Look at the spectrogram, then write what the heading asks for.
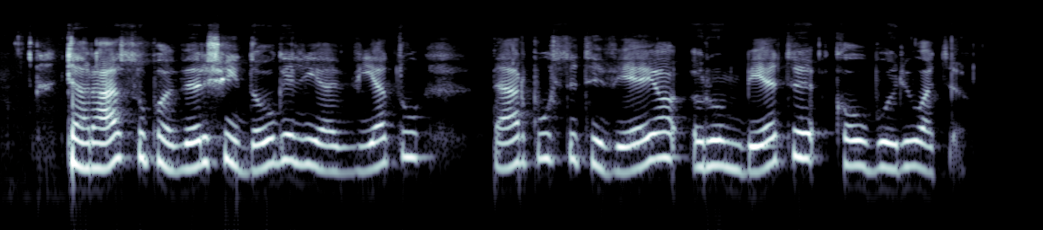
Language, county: Lithuanian, Kaunas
